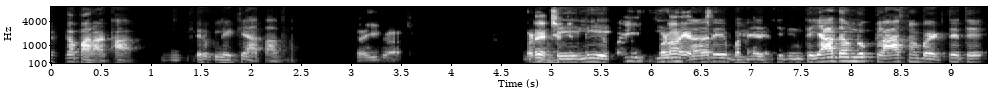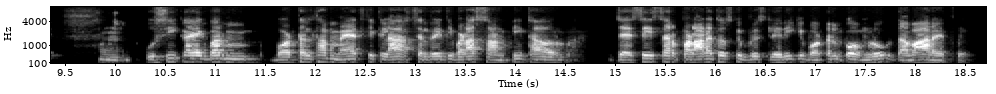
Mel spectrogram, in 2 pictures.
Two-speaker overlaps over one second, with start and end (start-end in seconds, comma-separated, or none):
4.8-7.1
